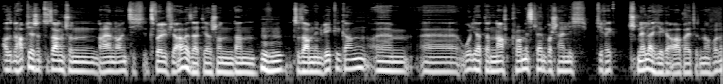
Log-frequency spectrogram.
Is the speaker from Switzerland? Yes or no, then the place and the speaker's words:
yes; Switzerland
